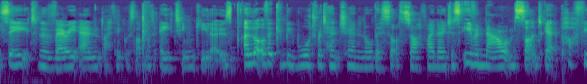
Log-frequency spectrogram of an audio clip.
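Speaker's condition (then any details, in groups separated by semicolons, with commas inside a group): No condition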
